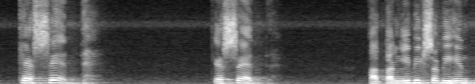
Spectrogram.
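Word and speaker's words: חסד: Ito po'y pinopronounce na may letter K sa una o may letter C sa una. Kaya pag pinronounce mo yung hesed, mercy, ang pronunciation po ay kesed.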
